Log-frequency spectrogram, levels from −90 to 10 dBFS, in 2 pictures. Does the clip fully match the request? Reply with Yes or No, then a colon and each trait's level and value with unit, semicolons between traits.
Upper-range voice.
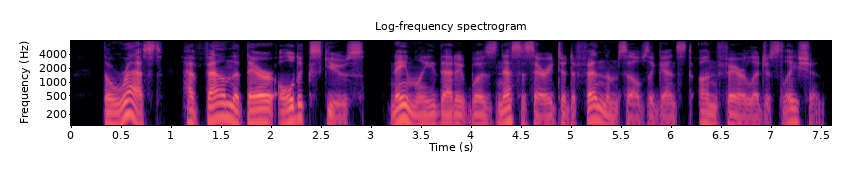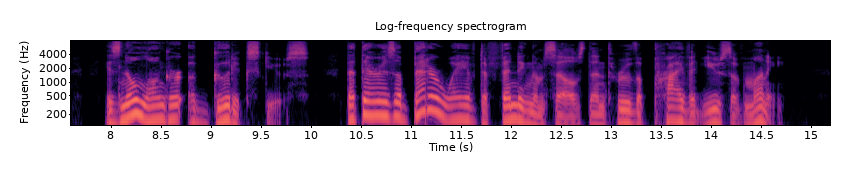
No: low, 120 Hz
